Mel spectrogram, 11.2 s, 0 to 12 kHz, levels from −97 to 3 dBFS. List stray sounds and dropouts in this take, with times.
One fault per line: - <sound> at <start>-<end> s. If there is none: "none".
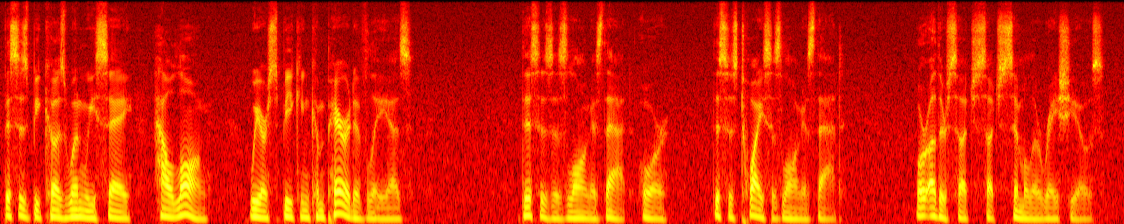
none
